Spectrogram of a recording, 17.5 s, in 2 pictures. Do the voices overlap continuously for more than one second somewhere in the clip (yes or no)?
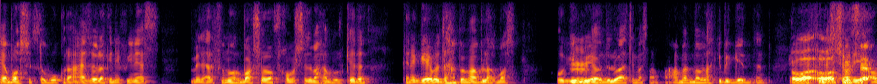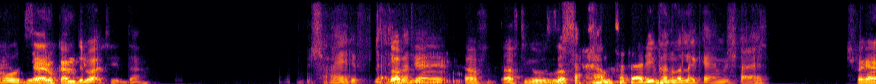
yes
